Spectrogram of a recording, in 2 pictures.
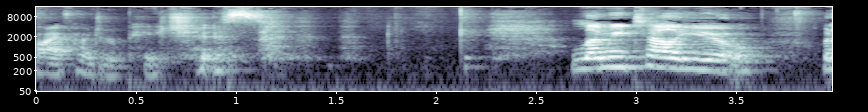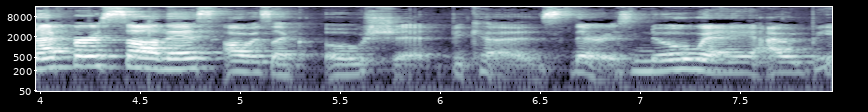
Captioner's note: laughs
